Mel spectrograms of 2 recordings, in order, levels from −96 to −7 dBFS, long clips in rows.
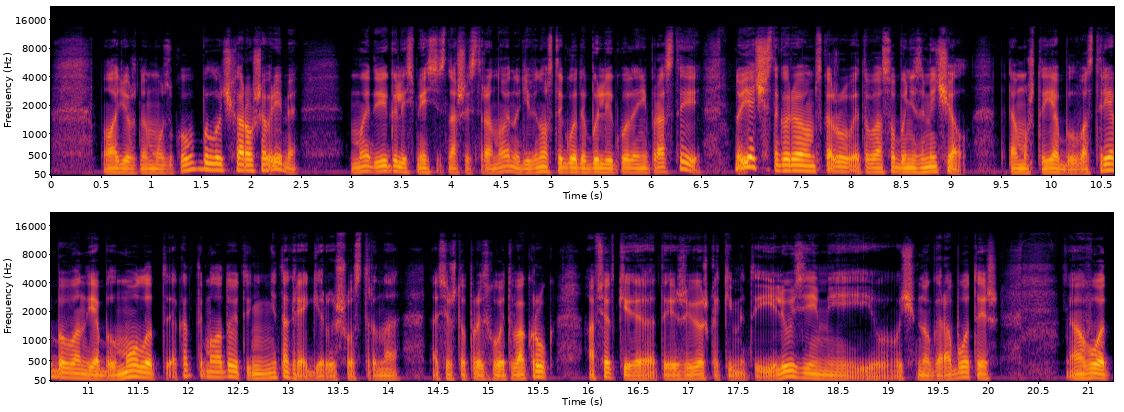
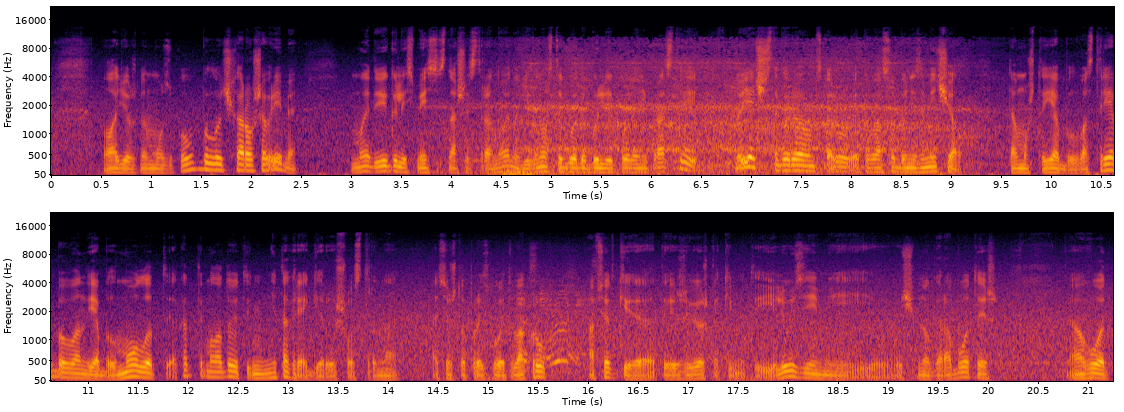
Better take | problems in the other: first | train or aircraft noise; loud; throughout; 7 dB below the speech

